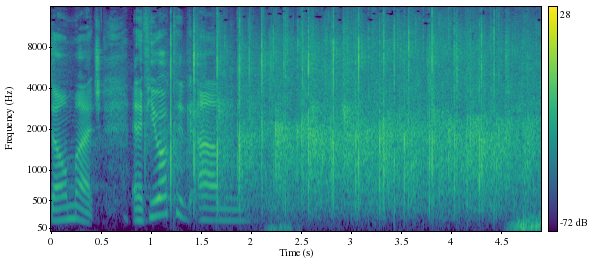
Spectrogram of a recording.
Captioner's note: audience applauds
